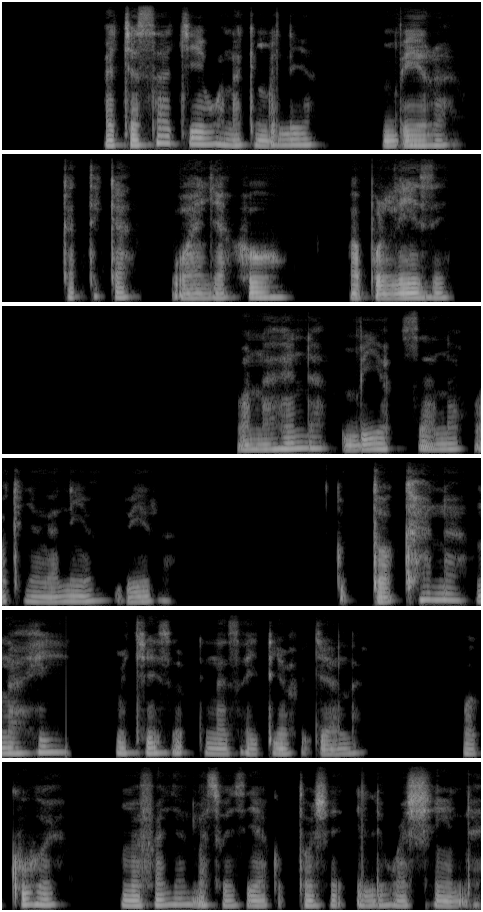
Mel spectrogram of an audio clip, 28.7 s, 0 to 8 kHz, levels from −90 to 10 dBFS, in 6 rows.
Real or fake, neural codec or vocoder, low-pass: fake; codec, 16 kHz in and 24 kHz out, 1 kbps, XY-Tokenizer; 7.2 kHz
